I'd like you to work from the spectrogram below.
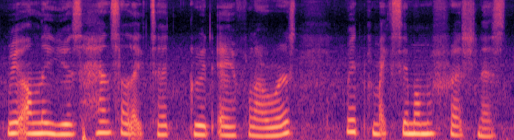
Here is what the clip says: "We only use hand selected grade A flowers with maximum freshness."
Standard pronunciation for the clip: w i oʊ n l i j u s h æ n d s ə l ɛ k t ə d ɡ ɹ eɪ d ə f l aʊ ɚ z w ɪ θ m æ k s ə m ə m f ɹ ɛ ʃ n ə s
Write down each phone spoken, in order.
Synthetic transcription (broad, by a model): w i oʊ n l i j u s h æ n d s ə l ɛ k t ə d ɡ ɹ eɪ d ə f l aʊ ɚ s w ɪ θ m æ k s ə m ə m f ɹ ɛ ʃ n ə s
